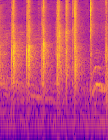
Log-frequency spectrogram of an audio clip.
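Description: Several people clapping their hands in a steady rhythm, about three claps a second.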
